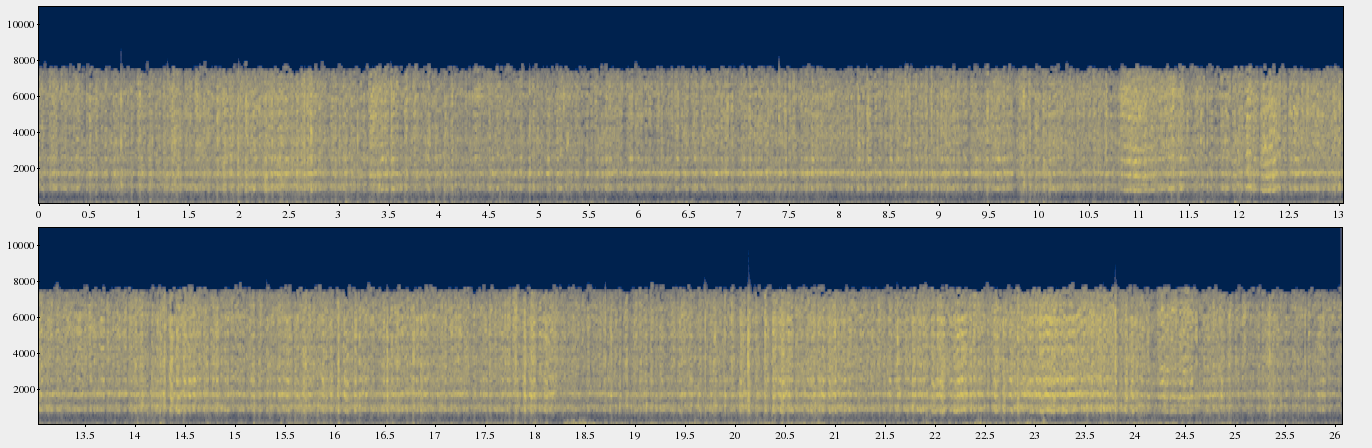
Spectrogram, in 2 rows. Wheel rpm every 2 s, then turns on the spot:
230, 230, 230, 230, 240, 230, 230, 230, 230, 230, 230, 230, 230.
none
